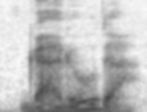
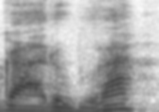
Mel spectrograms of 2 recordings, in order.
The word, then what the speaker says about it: Garuda: symbols We have also heard of the ship Garuda or Garudá, which is how it is pronounced, what is a superior Vimana not compatible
